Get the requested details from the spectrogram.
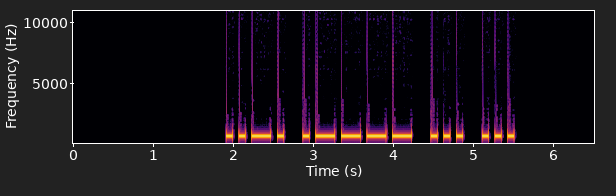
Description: Morse code, heard as a keyed tone, about 15 wpm, 700 Hz. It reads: F1SS
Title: DXCC-100 Call Signs - 4 Characters - Repeated 2x - 15wpm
